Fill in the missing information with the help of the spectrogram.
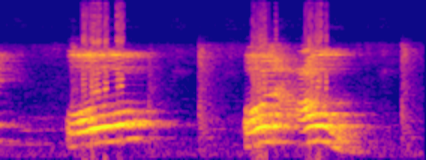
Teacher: इनका दोनों का उच्चारण स्थान कंठोष्टम, यानी कि कंठ और ओष्ठ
